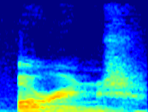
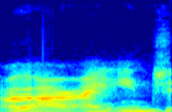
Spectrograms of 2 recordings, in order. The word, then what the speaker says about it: Orange: of the E and it was meant to be pronounced orang or orang or something like that apparently may have been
